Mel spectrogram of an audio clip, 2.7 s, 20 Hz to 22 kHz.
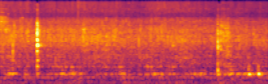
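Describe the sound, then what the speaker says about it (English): Onions with a pinch of salt fry gently in a pan for a butter chicken base, giving a soft, steady sizzle with a couple of sharp clicks of a utensil against the pan. "let's wait about 10 to 15 minutes and cook our onions"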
